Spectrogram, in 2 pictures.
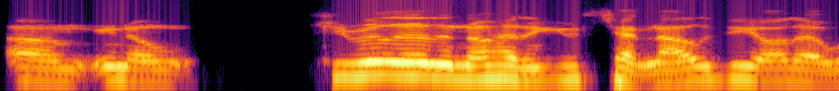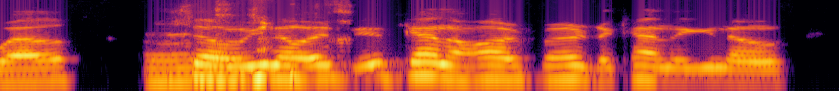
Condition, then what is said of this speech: Dysarthria. So I just thank God that, you know, God blessed me with how I sound now.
